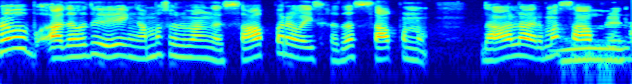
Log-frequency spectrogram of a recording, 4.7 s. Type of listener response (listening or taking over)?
listening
